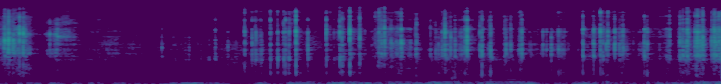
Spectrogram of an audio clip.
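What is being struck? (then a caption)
Small lidded wooden jar. Long nails scratch and tap the carved, inlaid lid and sides of a small, round, dark-red wooden jar that is hollow and closed. Quick dry taps are mixed with bright, scratchy rasps, each dying away almost at once over a faint low rumble.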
